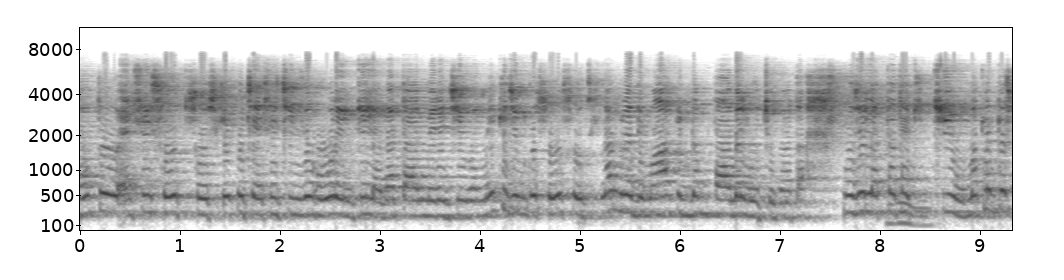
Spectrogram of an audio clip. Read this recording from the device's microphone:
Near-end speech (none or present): present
